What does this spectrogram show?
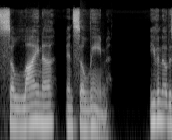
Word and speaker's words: Salina: The common Kansas usage is Salina as Salina and Saline County as Salem.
